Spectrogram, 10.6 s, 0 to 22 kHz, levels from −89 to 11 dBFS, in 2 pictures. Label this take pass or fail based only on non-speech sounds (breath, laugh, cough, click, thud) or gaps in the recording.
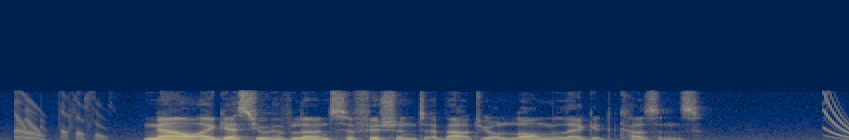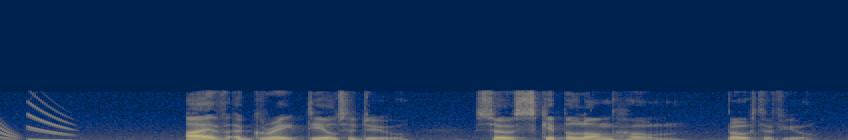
fail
